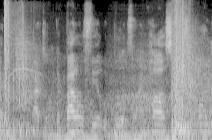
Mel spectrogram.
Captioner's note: gunfire and battlefield sounds in background; gunefire and battlefield sounds in background; loud explosion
